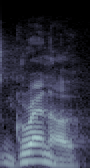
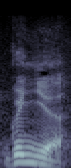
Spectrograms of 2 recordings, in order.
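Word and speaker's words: Grineau: it's easy to copy it's greno but it's spelled g-r-i-n-e-a-u so grignard that's how i was being brought on stage yeah um so i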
